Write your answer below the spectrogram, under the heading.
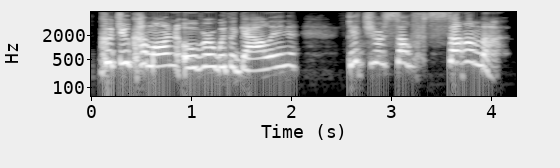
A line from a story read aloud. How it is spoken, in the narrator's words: snapped Mother, irritated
